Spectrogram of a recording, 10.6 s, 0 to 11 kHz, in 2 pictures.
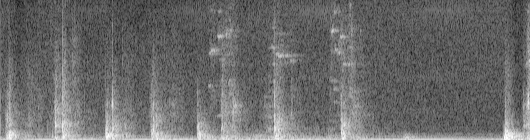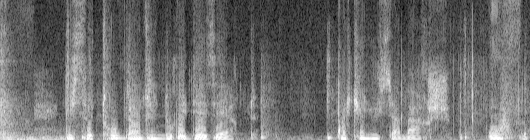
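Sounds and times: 
hollow knocks and clunks: 0:00.6 - 0:03.7, 0:05.0 - 0:05.6
door opening with a thud: 0:02.0 - 0:03.8, 0:05.0 - 0:05.6
speech: 0:06.0 - 0:07.7, 0:08.7 - 0:10.5.

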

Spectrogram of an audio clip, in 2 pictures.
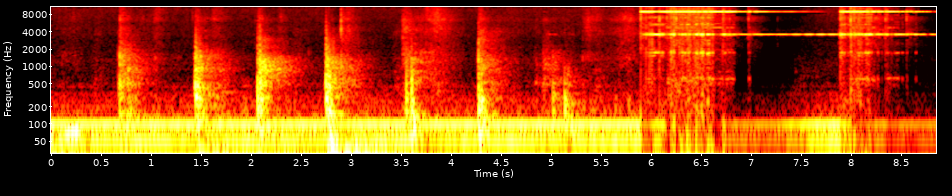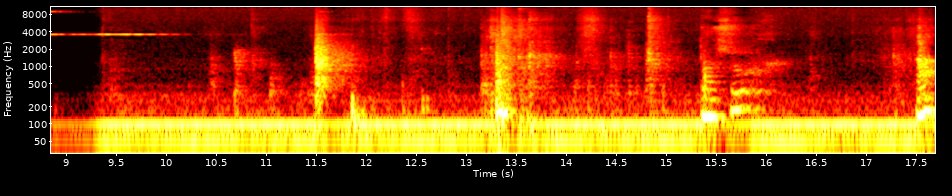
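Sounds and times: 
steady low hum: 0:00.0 - 0:17.6
bright electric doorbell ringing: 0:05.9 - 0:10.2.

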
